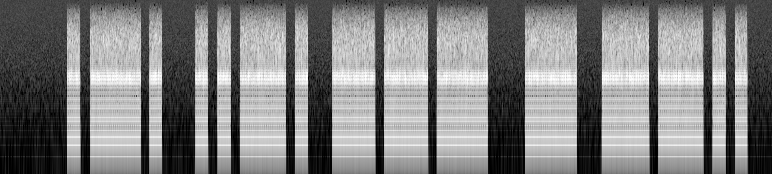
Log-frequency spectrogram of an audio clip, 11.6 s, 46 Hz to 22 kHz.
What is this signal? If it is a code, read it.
Morse code, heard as a buzzer, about 7 wpm. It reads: RFOTZ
